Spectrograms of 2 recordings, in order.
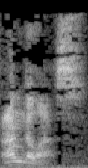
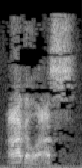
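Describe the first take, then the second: First: An n sound comes before the g. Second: There is no n sound before the g. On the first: The speaker calls it right. "it's pronounced as N" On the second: The speaker calls it wrong. "It's not agalos"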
